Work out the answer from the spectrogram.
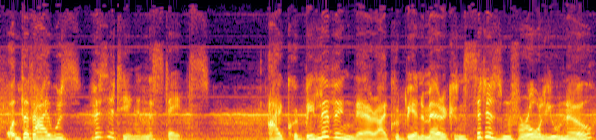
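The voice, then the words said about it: Foreign, non-American accent. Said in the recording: “Have you been visiting in the States long? ... I assumed your accent.”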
